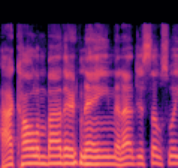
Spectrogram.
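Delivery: high, loud, sweet sugary country twang.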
